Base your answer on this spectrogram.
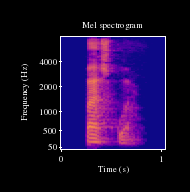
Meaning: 1. Easter 2. Pentecost
- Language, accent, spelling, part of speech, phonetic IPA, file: Catalan, Valencia, Pasqua, noun, [ˈpas.kwa], LL-Q7026 (cat)-Pasqua.wav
